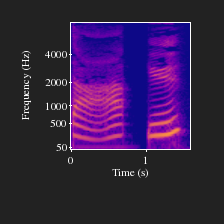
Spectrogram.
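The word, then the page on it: dayu: da3yu2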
